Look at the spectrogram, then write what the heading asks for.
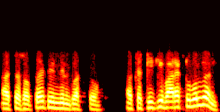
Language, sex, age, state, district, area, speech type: Bengali, male, 18-30, West Bengal, Uttar Dinajpur, rural, conversation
